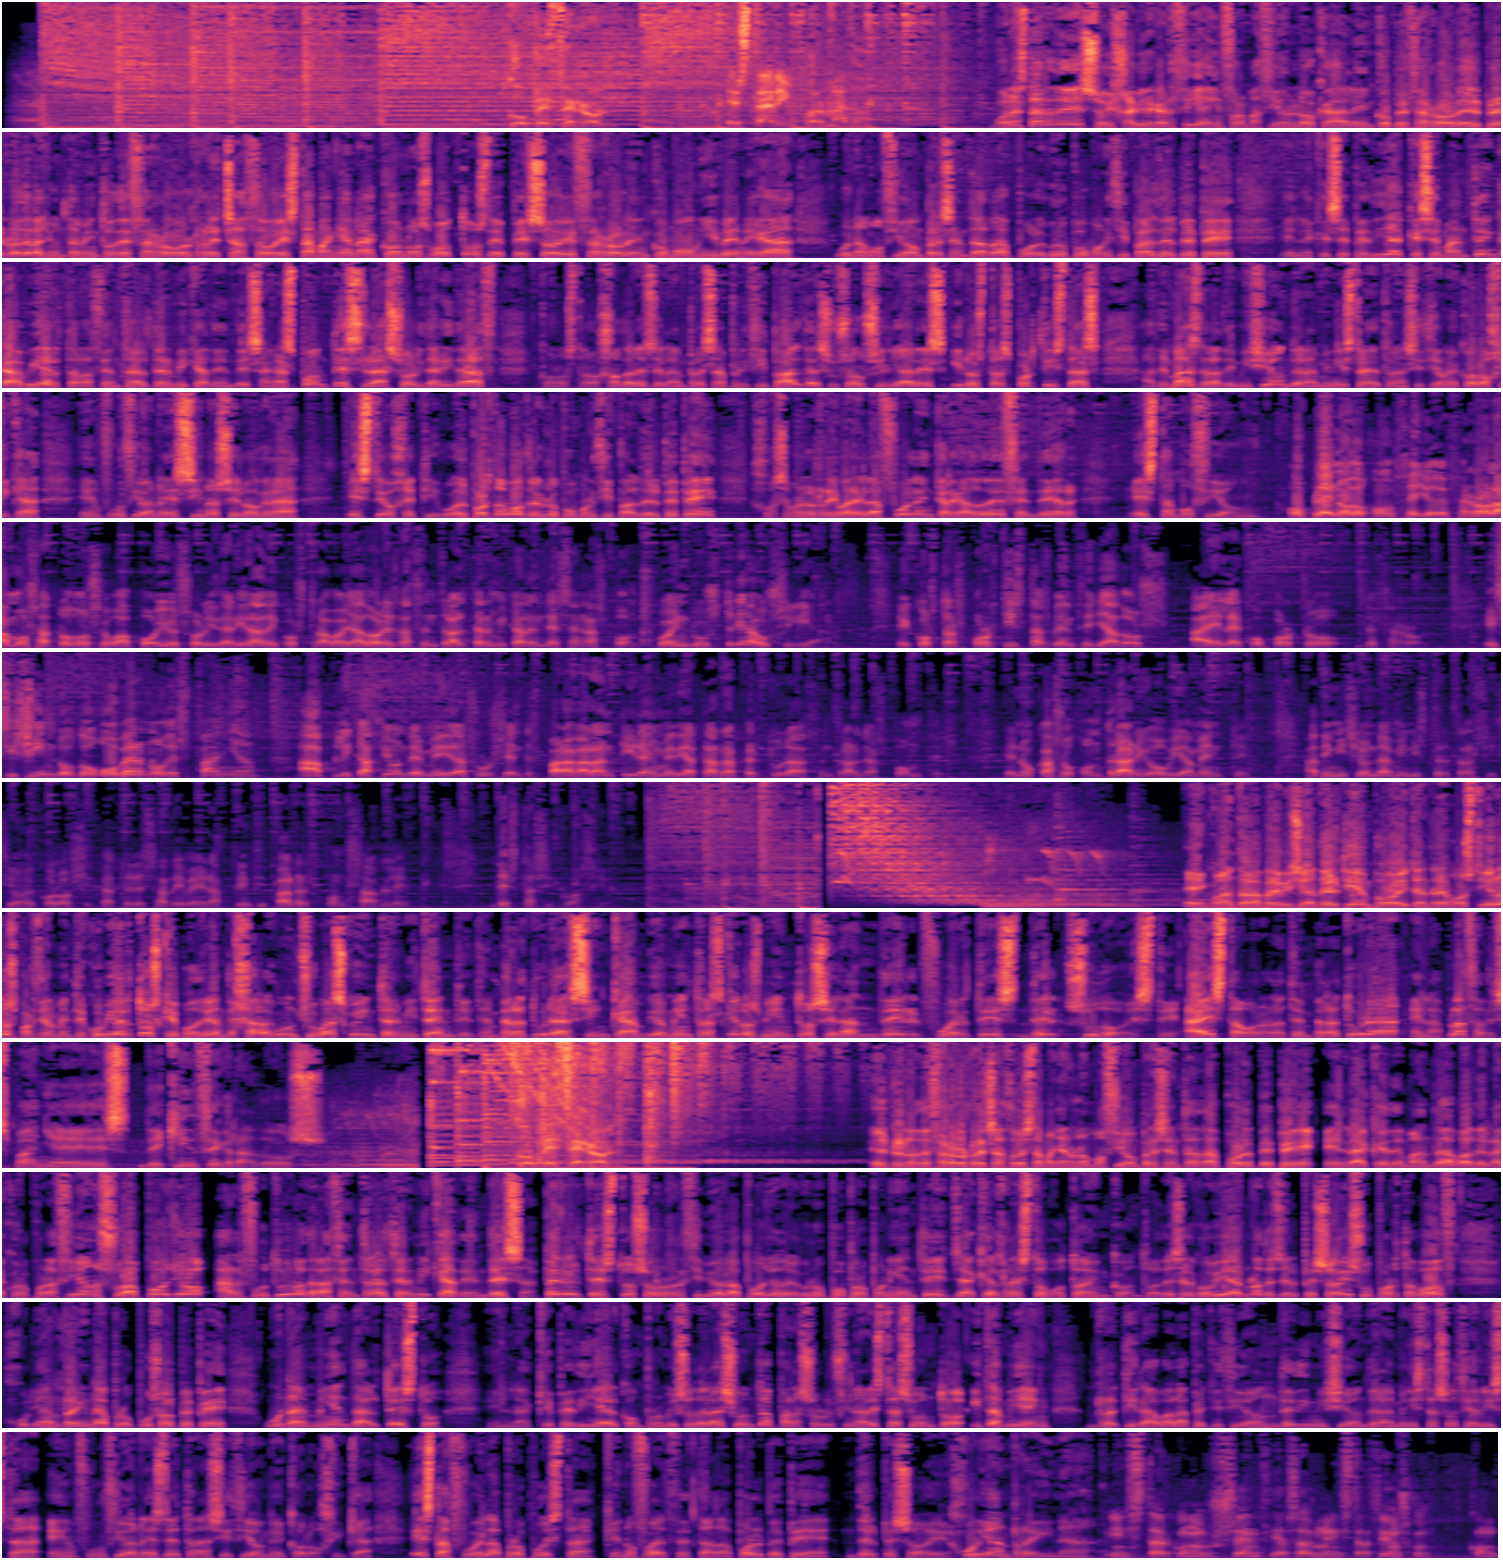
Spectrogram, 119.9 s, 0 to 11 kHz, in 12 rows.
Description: Informativo Mediodía Cope Ferrol 15/10/2019 (De 14.20 a 14.30 horas)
